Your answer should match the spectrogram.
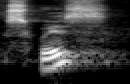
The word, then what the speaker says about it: SW15S: I simply pronounce this Swiss.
